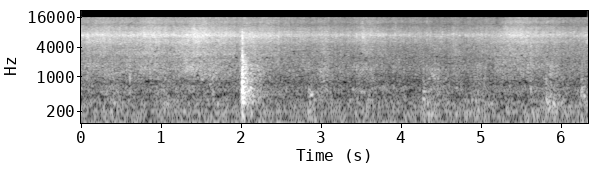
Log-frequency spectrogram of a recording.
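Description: Marinated chicken sizzling and frying in a thick masala in a metal kadai while it is stirred and turned with a spatula, a steady hiss. About two seconds in there is one sharp clack of the spatula against the pan.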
